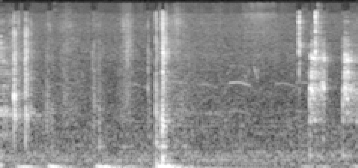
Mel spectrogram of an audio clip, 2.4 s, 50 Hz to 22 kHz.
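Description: Quick keystrokes on a computer keyboard during an Arma 3 gaming session, a handful of soft, irregular clicks close to the mic with a low rumble underneath.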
